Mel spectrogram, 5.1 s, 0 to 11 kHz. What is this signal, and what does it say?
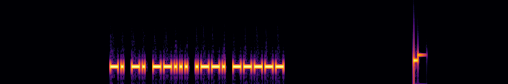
Morse code, heard as a keyed tone, about 44 wpm, 700 Hz. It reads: NN7P0
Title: Code Groups - 5 Letter:Numbers - 45wpm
